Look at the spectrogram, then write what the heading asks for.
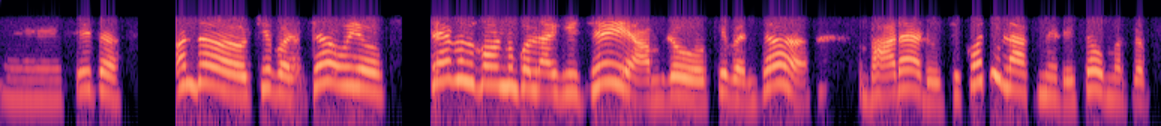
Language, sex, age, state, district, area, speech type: Nepali, female, 18-30, West Bengal, Kalimpong, rural, conversation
